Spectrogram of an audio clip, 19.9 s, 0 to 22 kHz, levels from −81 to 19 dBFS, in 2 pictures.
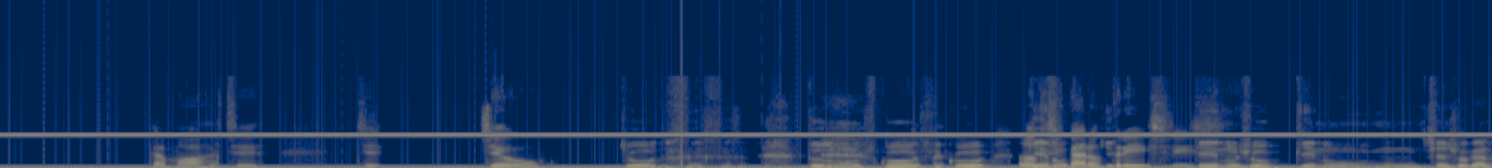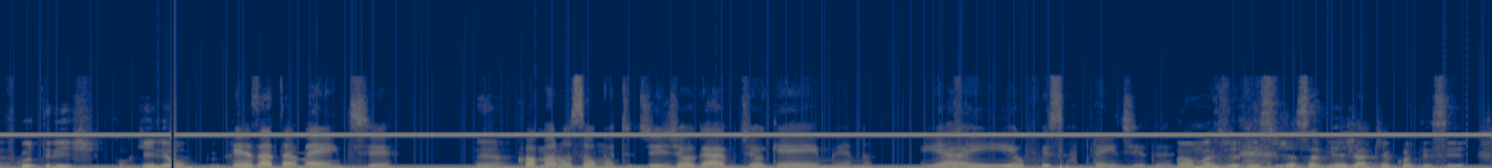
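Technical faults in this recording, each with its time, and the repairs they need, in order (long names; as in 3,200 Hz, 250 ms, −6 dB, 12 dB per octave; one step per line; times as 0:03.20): surface crackle 23 per second −34 dBFS
mains hum 60 Hz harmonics 5 −33 dBFS
whistle 4,400 Hz −31 dBFS
0:04.55: click −10 dBFS
0:11.09–0:11.12: drop-out 28 ms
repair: click removal
hum removal 60 Hz, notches 5
notch filter 4,400 Hz, Q 30
repair the gap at 0:11.09, 28 ms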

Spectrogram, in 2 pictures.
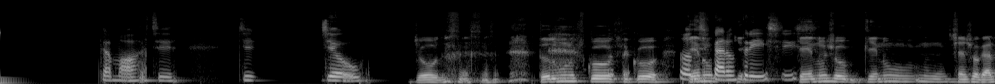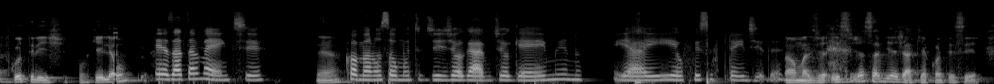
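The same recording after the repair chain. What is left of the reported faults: none of them is left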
